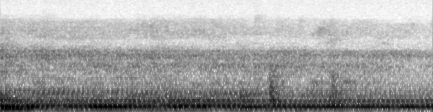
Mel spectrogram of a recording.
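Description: A motor engine running steadily, a low hum that slowly fades.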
